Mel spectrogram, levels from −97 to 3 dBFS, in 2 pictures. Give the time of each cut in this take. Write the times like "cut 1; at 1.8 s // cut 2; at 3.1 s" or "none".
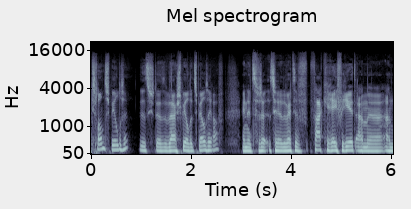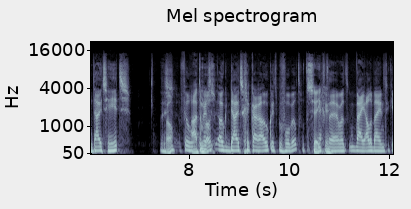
none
